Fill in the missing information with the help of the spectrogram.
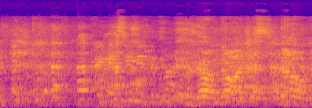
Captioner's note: laughter; voiceover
